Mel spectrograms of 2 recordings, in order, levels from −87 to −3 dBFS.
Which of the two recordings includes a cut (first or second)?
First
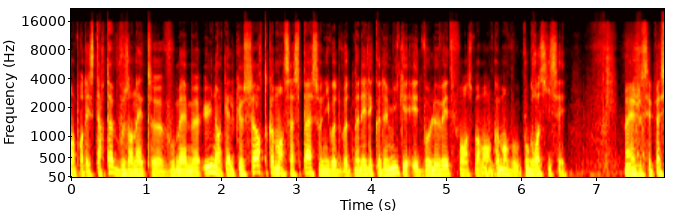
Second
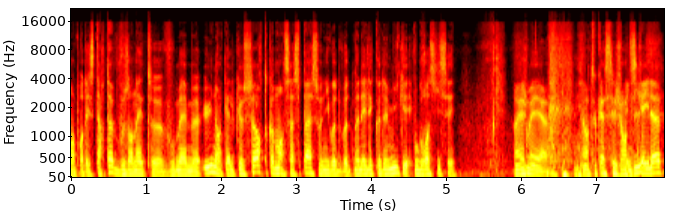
second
